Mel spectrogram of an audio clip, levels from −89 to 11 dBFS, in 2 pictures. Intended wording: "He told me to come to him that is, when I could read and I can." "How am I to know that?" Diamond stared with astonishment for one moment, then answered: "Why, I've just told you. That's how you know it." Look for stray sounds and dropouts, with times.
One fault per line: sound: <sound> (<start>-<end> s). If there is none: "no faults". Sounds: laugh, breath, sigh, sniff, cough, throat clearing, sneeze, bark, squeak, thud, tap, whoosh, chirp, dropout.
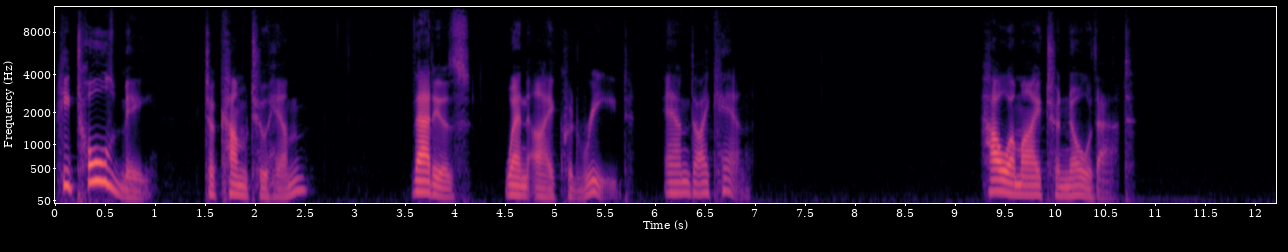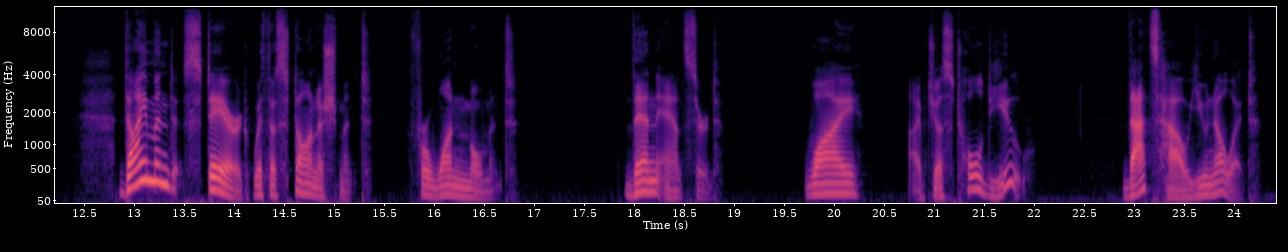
no faults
